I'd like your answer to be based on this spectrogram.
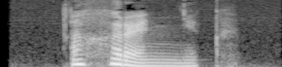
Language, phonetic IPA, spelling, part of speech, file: Russian, [ɐˈxranʲːɪk], охранник, noun, Ru-охранник.ogg
- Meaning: 1. security guard, watchman (guard) 2. bodyguard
